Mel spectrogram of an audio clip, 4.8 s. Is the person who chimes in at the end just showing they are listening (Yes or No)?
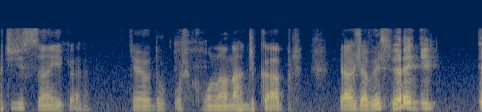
No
